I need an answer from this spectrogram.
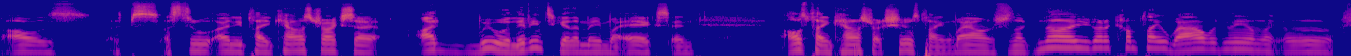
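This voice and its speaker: Ordinary pitch variation marks this man's speech in an Australian accent. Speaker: gamer streamer. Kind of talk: casual live stream talk. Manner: casual, halting with fillers.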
